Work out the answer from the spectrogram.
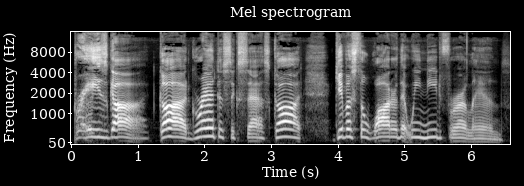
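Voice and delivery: high, loud festive cry of praise; crowd shouting praise. Acted. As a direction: call out to God over the crowd.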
